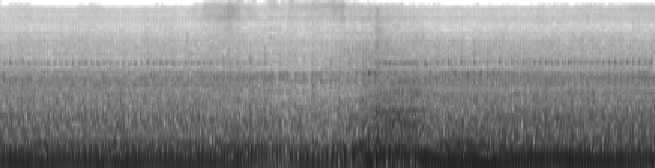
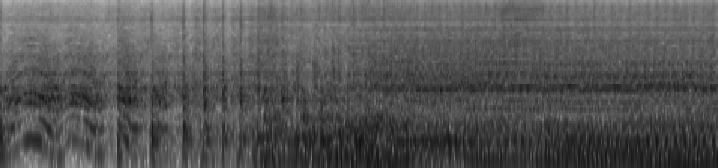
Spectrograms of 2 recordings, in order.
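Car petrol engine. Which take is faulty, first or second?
second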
